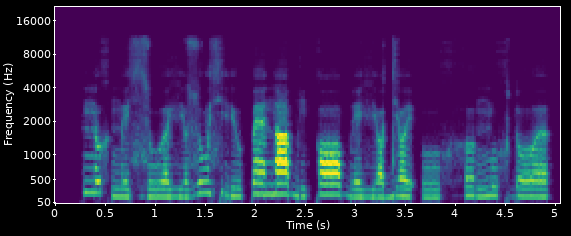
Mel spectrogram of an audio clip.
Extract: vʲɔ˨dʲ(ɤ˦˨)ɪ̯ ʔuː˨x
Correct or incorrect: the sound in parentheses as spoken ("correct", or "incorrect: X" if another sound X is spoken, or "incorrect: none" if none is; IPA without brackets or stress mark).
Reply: incorrect: ɔ˦˨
